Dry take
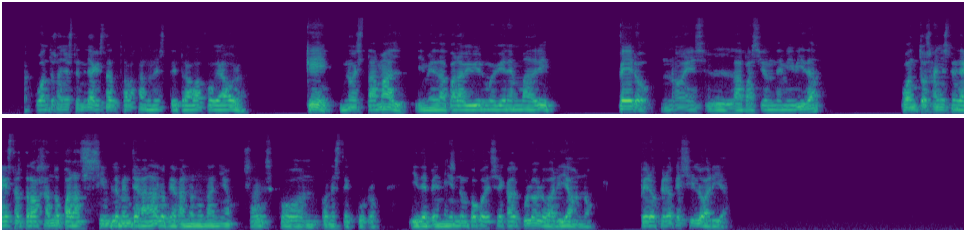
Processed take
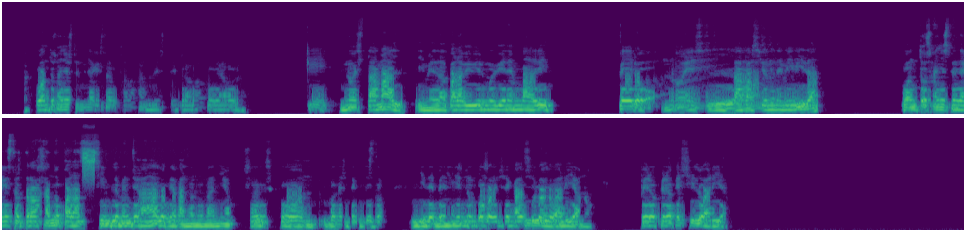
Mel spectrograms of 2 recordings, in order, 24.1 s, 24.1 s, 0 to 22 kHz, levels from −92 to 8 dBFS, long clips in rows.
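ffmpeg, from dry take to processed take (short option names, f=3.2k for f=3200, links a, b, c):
-filter_complex "[0:a]asettb=1/sr,asplit=3[a][b][c];[a]atrim=end=0.864[d];[b]atrim=start=0.86:end=4.18,asetpts=PTS-STARTPTS,afade=t=in:d=0.004:c=qsin,afade=t=out:st=3.316:d=0.004:c=qsin,acompressor=threshold=-44dB:ratio=3:attack=3.2:release=140:knee=1:detection=peak[e];[c]atrim=start=4.176[f];[d][e]acrossfade=d=0.004:c1=hsin:c2=qsin[g];[g][f]acrossfade=d=0.004:c1=qsin:c2=hsin,asettb=1/sr,asplit=3[h][i][j];[h]atrim=end=7.964[k];[i]atrim=start=7.96:end=10.17,asetpts=PTS-STARTPTS,afade=t=in:d=0.004:c=qsin,afade=t=out:st=2.206:d=0.004:c=qsin,asplit=6[l][m][n][o][p][q];[m]adelay=93,afreqshift=71,volume=-10.5dB[r];[n]adelay=186,afreqshift=142,volume=-16.7dB[s];[o]adelay=279,afreqshift=213,volume=-22.9dB[t];[p]adelay=372,afreqshift=284,volume=-29.1dB[u];[q]adelay=465,afreqshift=355,volume=-35.3dB[v];[l][r][s][t][u][v]amix=inputs=6:normalize=0,atrim=end_sample=97461[w];[j]atrim=start=10.166[x];[k][w]acrossfade=d=0.004:c1=hsin:c2=qsin[y];[y][x]acrossfade=d=0.004:c1=qsin:c2=hsin,asettb=1/sr,asplit=3[z][aa][ab];[z]atrim=end=11.514[ac];[aa]atrim=start=11.51:end=14.42,asetpts=PTS-STARTPTS,afade=t=in:d=0.004:c=qsin,afade=t=out:st=2.906:d=0.004:c=qsin,highshelf=f=3.8k:t=q:w=1.5:g=12[ad];[ab]atrim=start=14.416[ae];[ac][ad]acrossfade=d=0.004:c1=hsin:c2=qsin[af];[af][ae]acrossfade=d=0.004:c1=qsin:c2=hsin,asettb=1/sr,asplit=3[ag][ah][ai];[ag]atrim=end=15.904[aj];[ah]atrim=start=15.9:end=19.26,asetpts=PTS-STARTPTS,afade=t=in:d=0.004:c=qsin,afade=t=out:st=3.356:d=0.004:c=qsin,acrossover=split=270|3000[ak][al][am];[al]adelay=90[an];[am]adelay=420[ao];[ak][an][ao]amix=inputs=3:normalize=0,atrim=end_sample=148176[ap];[ai]atrim=start=19.256[aq];[aj][ap]acrossfade=d=0.004:c1=hsin:c2=qsin[ar];[ar][aq]acrossfade=d=0.004:c1=qsin:c2=hsin,alimiter=limit=-21dB:level=0:latency=1:release=73,afwtdn=0.0224,volume=8.5dB"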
